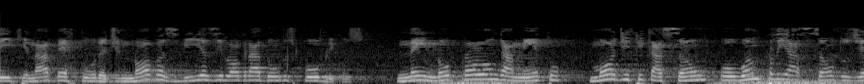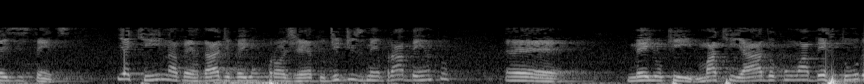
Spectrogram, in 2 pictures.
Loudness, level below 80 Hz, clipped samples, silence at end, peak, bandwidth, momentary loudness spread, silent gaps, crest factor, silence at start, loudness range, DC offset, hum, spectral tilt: -25 LUFS; -32 dBFS; under 0.1%; 0 s; -4 dBFS; 5.8 kHz; 9 LU; none; 20 dB; 0 s; 3 LU; under 0.1%; none; -10.5 dB/octave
